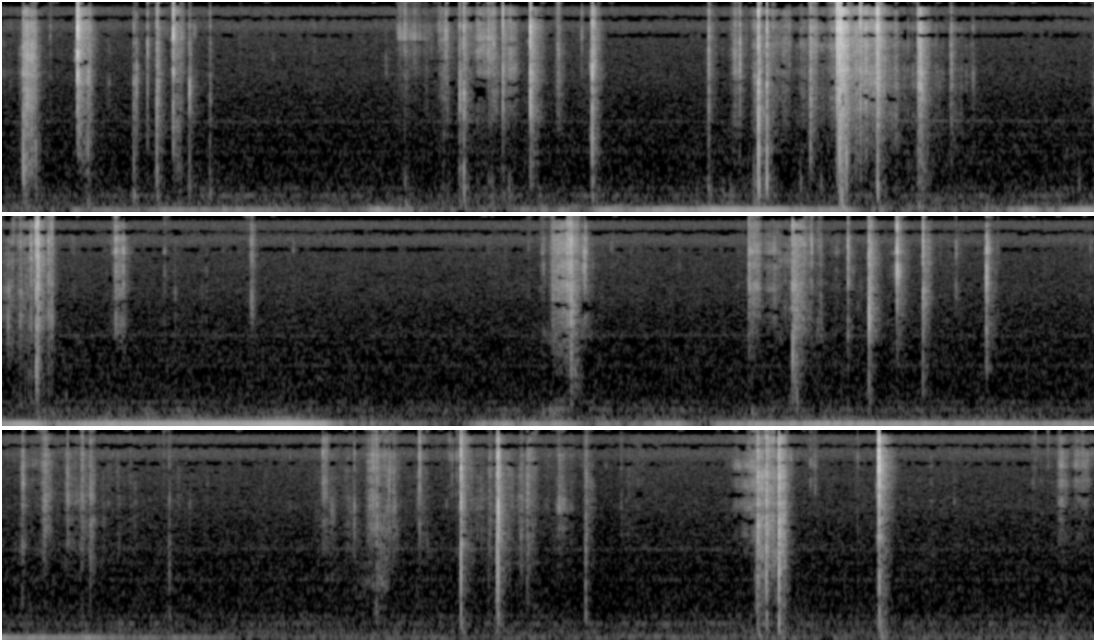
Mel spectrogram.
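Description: Small plastic bags of diamond-painting drills being handled and sorted, crinkling in irregular bursts with sharp clicks. A low handling rumble runs through the middle and fades out about three-quarters of the way through.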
